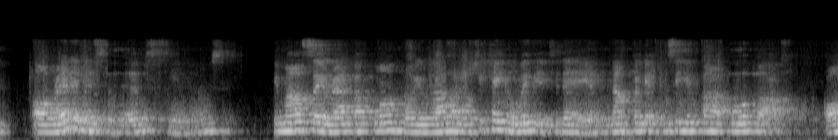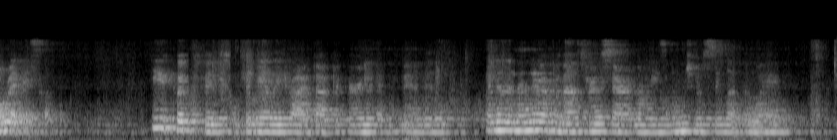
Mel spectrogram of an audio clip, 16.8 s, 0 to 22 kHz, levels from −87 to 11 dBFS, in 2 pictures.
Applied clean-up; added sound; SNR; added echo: neural separator model SepFormer DNS4.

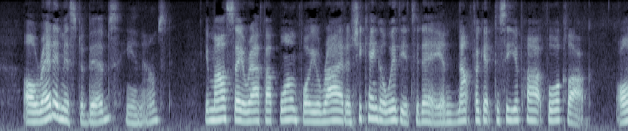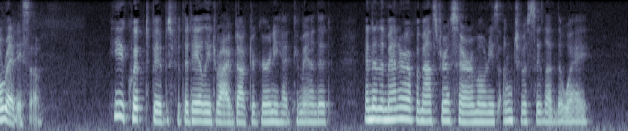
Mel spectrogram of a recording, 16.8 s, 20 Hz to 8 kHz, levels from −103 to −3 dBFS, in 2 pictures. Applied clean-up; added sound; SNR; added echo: none; none; none; none.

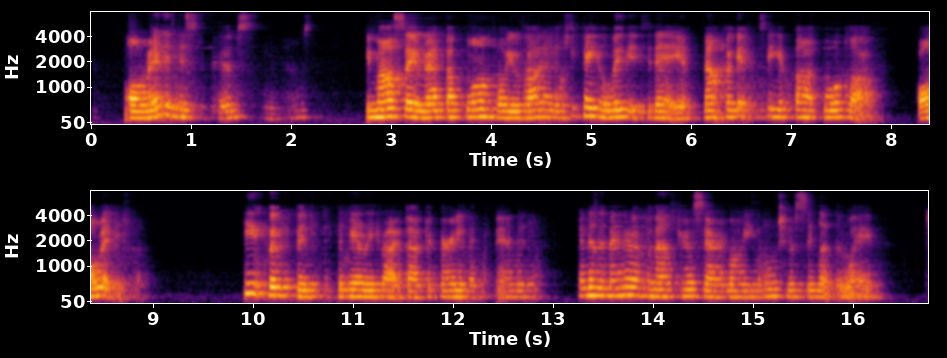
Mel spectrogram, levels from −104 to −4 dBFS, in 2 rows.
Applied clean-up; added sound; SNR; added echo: neural mask model DeepFilterNet 3.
